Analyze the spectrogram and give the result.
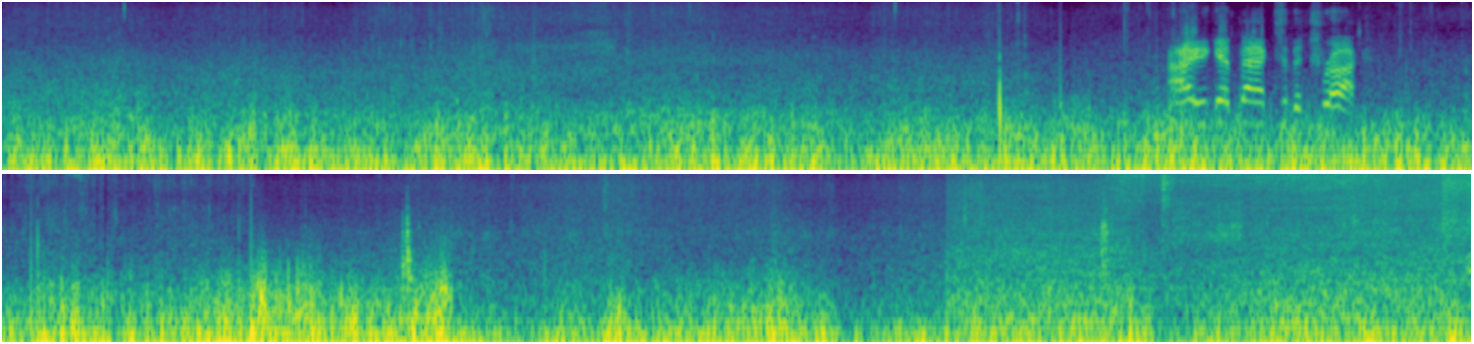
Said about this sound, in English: Because of this wind, I almost don't realize how much rain is hitting me.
